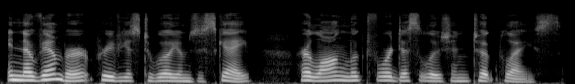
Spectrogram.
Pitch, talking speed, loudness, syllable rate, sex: 170 Hz, 135 wpm, -20 LUFS, 4.8 syllables/s, female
